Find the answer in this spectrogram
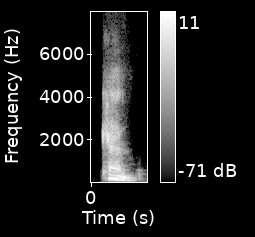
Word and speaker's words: can: Generalmente en inglés, cuando está con U, la pronunciación es como si fuera una A con acento. Can. Can.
